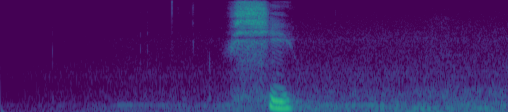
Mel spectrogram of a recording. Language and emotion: Russian, neutral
